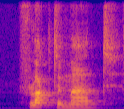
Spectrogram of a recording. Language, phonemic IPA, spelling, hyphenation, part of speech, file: Dutch, /ˈvlɑk.təˌmaːt/, vlaktemaat, vlak‧te‧maat, noun, Nl-vlaktemaat.ogg
- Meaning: unit of area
